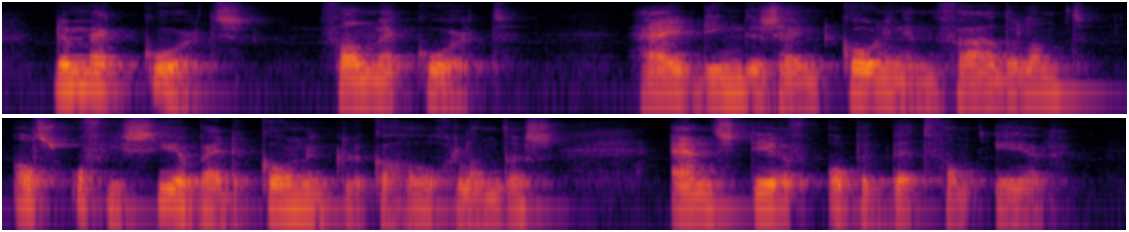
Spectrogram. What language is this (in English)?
Dutch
